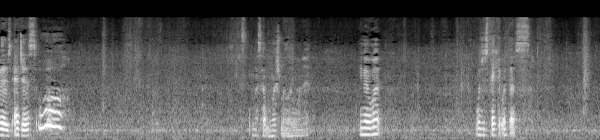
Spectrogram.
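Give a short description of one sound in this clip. Paper towels rustle and crinkle.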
